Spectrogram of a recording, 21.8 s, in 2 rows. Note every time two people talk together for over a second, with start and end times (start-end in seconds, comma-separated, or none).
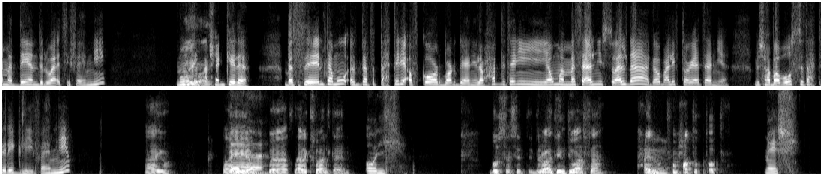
none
